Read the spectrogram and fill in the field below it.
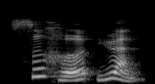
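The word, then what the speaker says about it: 四合院: Sihe Yuan. Esse Yuan é quarto tom.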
